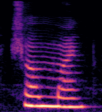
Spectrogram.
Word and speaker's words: সম্মান: এর সাথে থাকা অবস্থায় সম্মান সম্মান এখানে ম এর উচ্চারণটা হবে সমান তারপর রয় যুক্ত রয়েছে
